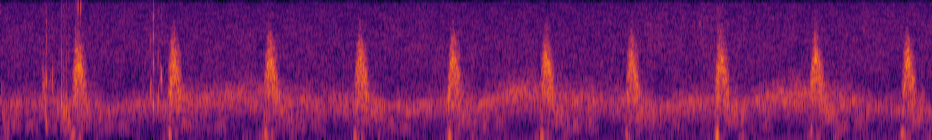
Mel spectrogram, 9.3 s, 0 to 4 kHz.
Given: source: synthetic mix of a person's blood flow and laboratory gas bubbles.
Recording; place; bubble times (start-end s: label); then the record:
Doppler ultrasound of blood flow; subclavian vein
0.41-0.84 s: bubbles
1.48-1.62 s: bubbles
7.13-7.24 s: bubbles
From the record:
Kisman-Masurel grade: 121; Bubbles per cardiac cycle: 1 to 2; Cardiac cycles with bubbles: 10 to 50%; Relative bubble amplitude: barely perceptible (0.100 to 0.250); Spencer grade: 2 (many but less than half of the cardiac periods contain bubble signals, singularly or in groups); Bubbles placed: anywhere in the cardiac cycle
